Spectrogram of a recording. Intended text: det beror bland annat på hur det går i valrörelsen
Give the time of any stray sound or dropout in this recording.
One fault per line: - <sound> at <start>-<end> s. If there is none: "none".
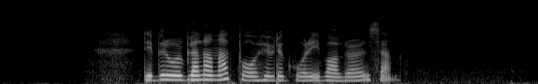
none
